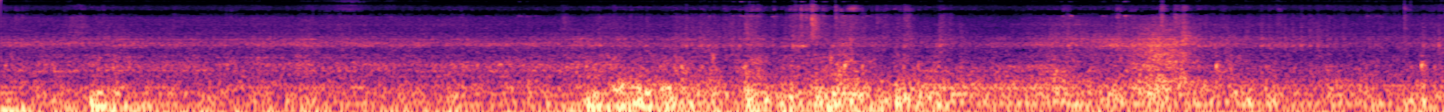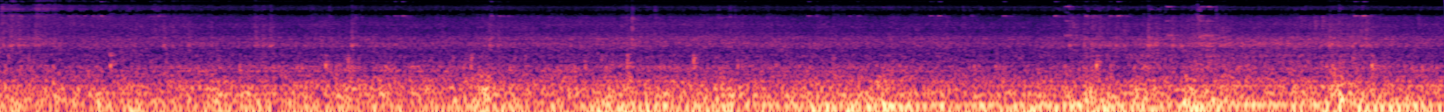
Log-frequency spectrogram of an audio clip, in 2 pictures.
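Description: Steady rumble and wheel noise of a moving passenger train, heard from inside the carriage, with a brief louder rush of noise about twelve seconds in.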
